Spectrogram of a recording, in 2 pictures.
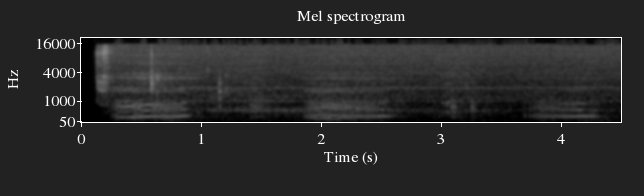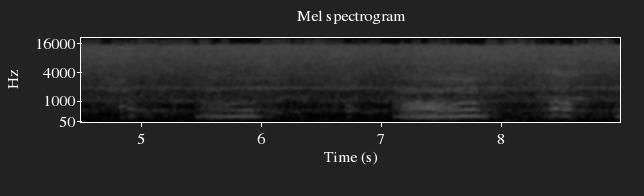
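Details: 4-month-old infant asleep: soft, regular breathing with a faint buzz on each breath, about 36 a minute; light snoring.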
